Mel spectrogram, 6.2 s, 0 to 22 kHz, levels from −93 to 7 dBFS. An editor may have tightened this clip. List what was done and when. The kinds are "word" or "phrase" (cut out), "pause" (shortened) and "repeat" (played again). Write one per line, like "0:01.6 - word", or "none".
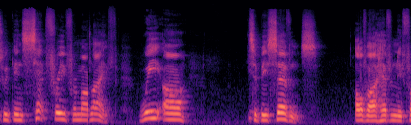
0:01.3 - word
0:03.7 - word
